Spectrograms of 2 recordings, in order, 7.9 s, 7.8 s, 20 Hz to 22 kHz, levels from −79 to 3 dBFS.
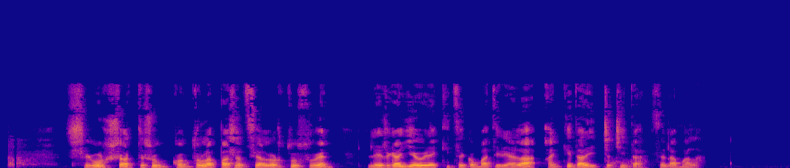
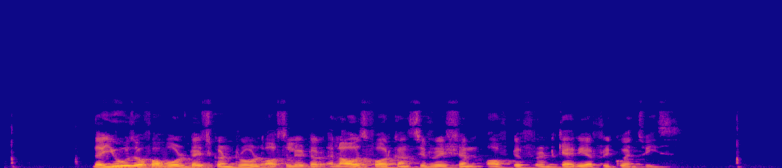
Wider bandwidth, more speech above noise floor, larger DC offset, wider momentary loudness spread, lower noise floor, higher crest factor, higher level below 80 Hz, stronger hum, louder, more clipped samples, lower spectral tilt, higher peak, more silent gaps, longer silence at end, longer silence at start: first, 11.5 kHz vs 7.8 kHz; second, 53 dB vs 57 dB; neither; about the same, 12 LU vs 12 LU; about the same, -74 dBFS vs -74 dBFS; about the same, 20 dB vs 16 dB; about the same, -66 dBFS vs -64 dBFS; neither; second, -22 LUFS vs -17 LUFS; neither; second, -5.5 dB/octave vs -8 dB/octave; about the same, -2 dBFS vs -2 dBFS; neither; first, 0.95 s vs 0.45 s; second, 0.1 s vs 0.95 s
